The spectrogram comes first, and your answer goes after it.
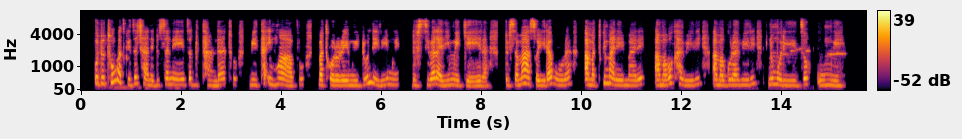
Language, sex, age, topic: Rundi, female, 18-24, agriculture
